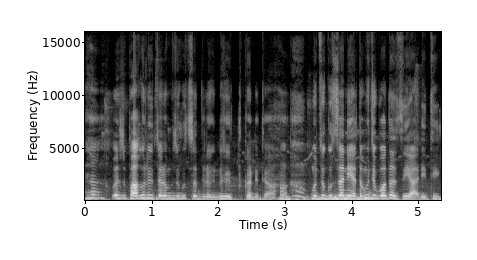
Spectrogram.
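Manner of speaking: defiant Uma. Acted. Uma denying to Sanju she was angry, mild loud protest.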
